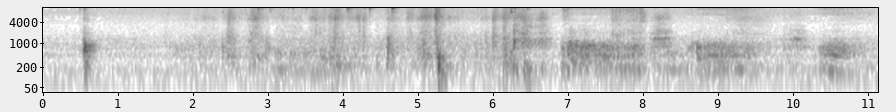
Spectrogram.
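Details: Cavalier King Charles Spaniel with difficulty breathing during sleep: sharp clicking snorts and gulps early on, then longer rasping, growl-like breaths in a slow uneven rhythm toward the end.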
